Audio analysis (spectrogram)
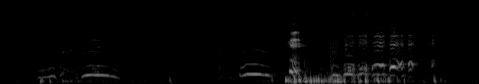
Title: Silly baby laughing at Mommy's hiccups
